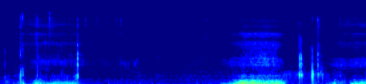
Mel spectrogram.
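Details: Male Doberman snoring heavily: deep, rumbling snores on inhalation, with soft clicks and smacking sounds between them.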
